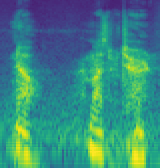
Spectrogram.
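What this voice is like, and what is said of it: Batman-style character voice. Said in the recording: “I knew they sounded like Batman. ... That is a good impression”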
